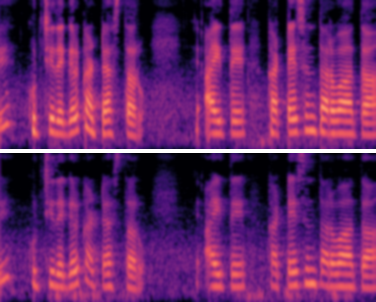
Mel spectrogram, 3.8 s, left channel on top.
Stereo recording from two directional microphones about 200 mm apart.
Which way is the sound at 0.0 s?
50° left (ahead or behind).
